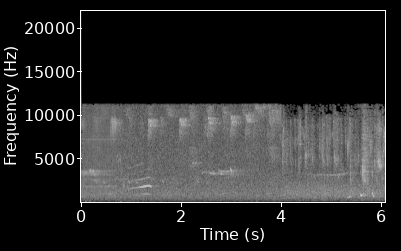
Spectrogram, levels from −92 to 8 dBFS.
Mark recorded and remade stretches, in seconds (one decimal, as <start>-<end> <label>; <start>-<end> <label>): 0.0-0.7 remade; 0.7-6.1 recorded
